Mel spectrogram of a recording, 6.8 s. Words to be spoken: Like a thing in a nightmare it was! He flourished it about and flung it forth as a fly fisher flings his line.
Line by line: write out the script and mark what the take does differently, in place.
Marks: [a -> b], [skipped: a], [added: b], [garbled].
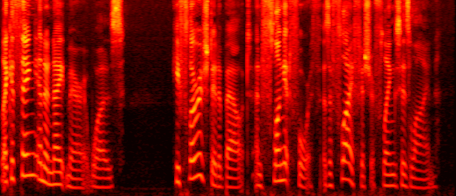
Like a thing in a nightmare it was! He flourished it about and flung it forth as a fly fisher flings his line.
